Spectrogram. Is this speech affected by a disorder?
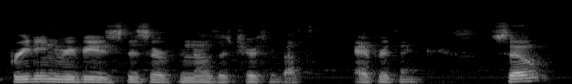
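Yes: neurological disease.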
